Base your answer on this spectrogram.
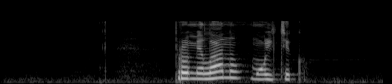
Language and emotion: Russian, neutral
